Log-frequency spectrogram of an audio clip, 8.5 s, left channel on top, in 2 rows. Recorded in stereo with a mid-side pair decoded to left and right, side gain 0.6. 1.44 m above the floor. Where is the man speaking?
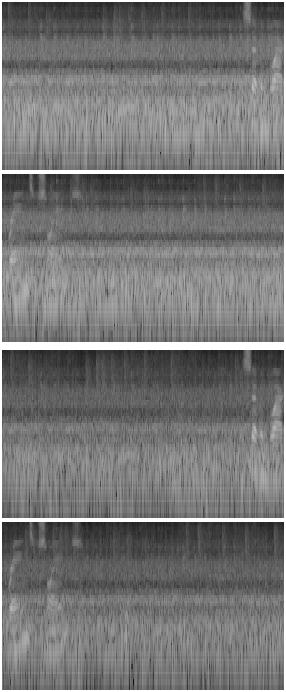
5° left.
